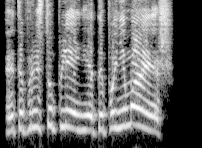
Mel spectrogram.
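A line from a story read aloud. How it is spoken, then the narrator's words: Father shouting. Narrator (Russian): закричал ее всегда немногословный отец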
